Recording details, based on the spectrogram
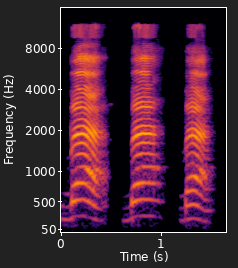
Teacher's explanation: Ba di bibir, bibir bagian kering, ba.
